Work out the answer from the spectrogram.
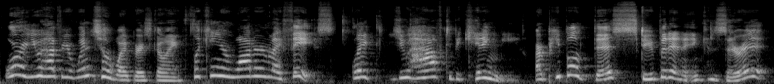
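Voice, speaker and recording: A young woman who works in fast food, ranting about customers in an exasperated, sarcastic vlog. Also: fairly high pitch, sharp tone. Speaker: fast food worker and vlogger.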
